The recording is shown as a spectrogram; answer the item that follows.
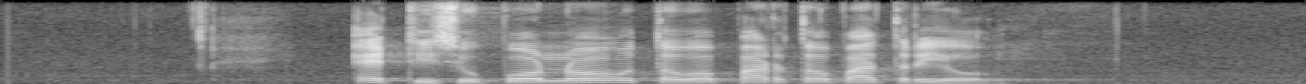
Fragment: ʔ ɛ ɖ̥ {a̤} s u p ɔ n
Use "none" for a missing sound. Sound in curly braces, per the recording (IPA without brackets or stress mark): i̤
